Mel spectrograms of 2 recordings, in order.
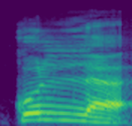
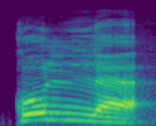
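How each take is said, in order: Both takes have the same delivery.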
